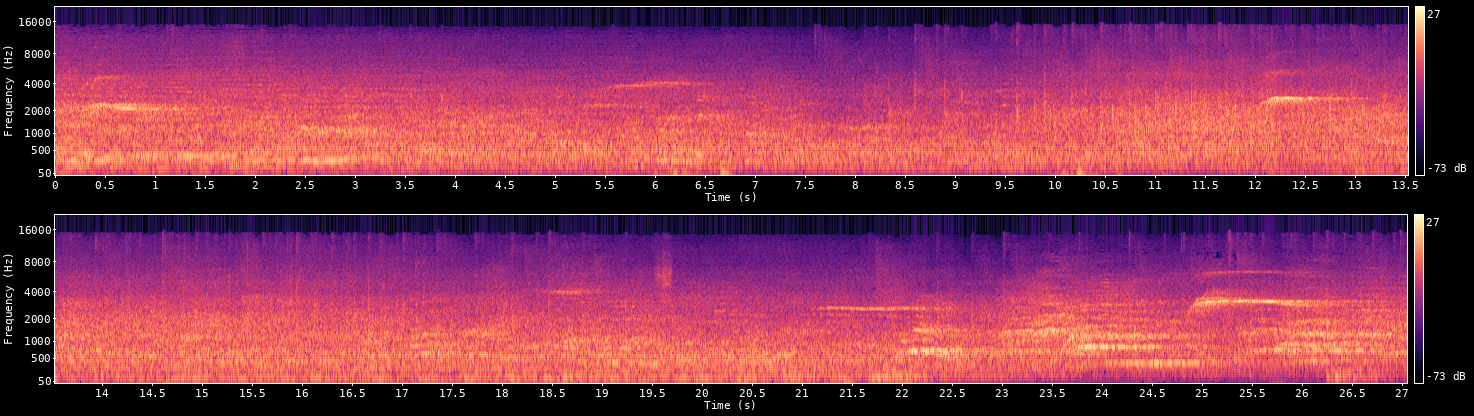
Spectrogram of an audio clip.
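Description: A large crowd murmurs and chatters in an echoing hall.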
